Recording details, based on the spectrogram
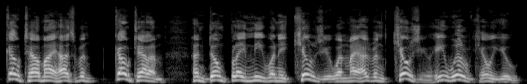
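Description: A man's voice: medium pitch, normal speed, no echo, clean studio sound, pitched above the performer's own voice, lightly acted. A man reading an audiobook, voicing an indignant young woman who stands up defiantly to a bully. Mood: enraged. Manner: defiant, stammering under pressure.

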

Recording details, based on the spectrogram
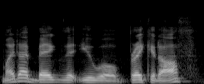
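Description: A shrewd gentleman detective from a classic storybook, as a male reader acts him. He questions with brisk courtesy and assured authority. The sound is dry and free of room echo. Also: on the low side, lively intonation, natural voice.

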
